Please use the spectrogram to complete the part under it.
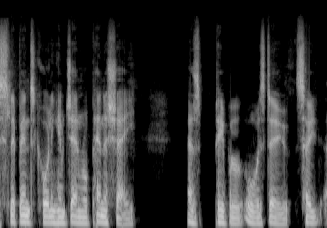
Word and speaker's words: Pinochet: But we respect Chilean pronunciation, yeah. So it will be General Pinochet.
